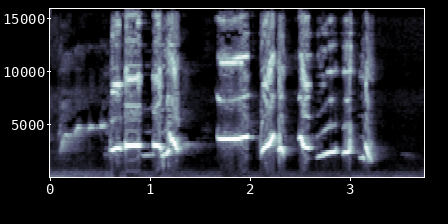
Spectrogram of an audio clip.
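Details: White-rumped shama song aimed at provoking another bird: a few bright whistled notes, one long and level, others dropping, in a short burst over a low background hum.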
